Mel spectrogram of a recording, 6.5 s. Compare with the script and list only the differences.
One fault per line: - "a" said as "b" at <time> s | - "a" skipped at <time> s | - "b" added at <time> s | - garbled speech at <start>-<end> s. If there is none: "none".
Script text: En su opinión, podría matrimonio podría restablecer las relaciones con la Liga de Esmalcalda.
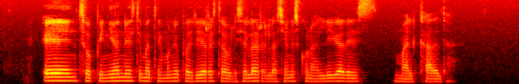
- "podría" said as "este" at 1.6 s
